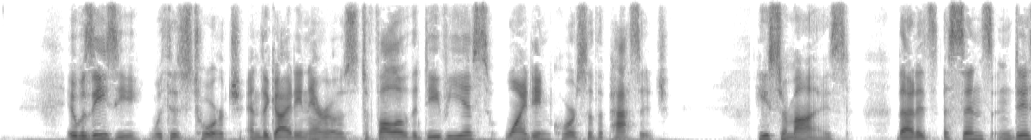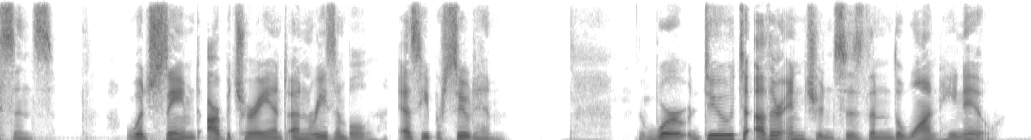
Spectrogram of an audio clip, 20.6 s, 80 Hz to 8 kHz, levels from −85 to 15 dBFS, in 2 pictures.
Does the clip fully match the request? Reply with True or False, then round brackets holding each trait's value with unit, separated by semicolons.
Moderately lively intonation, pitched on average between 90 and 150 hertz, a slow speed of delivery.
True (3.7 semitones; 140 Hz; 130 wpm)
